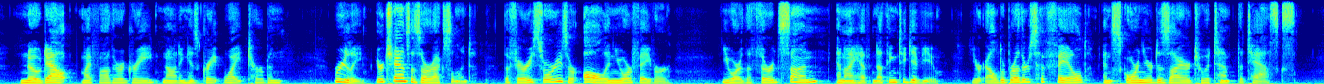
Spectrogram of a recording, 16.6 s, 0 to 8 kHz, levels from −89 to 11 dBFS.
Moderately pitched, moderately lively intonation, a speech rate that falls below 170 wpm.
No: medium, 180 Hz; average, 3.0 semitones; average, 180 wpm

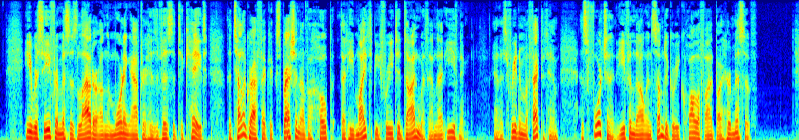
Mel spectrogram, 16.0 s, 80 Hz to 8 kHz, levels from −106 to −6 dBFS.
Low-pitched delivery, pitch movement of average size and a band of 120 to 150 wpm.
No: low, 100 Hz; average, 4.4 semitones; average, 175 wpm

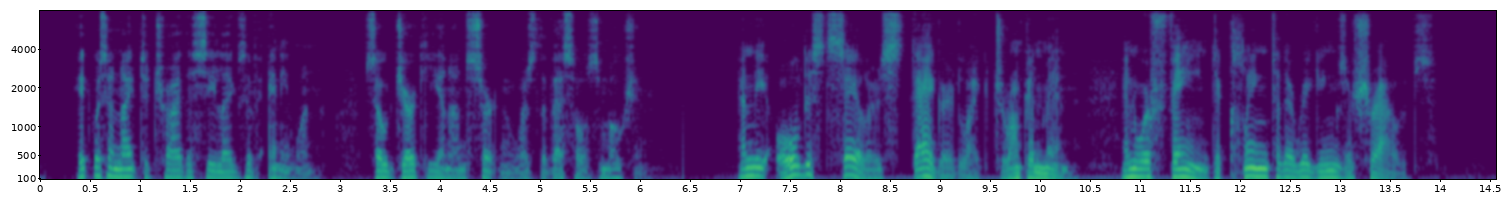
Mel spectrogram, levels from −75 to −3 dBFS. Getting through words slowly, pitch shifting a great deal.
No: average, 150 wpm; wide, 7.7 semitones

